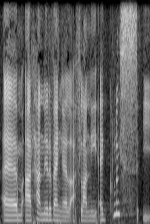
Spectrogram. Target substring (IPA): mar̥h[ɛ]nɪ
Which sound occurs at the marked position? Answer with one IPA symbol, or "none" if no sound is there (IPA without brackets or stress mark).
a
